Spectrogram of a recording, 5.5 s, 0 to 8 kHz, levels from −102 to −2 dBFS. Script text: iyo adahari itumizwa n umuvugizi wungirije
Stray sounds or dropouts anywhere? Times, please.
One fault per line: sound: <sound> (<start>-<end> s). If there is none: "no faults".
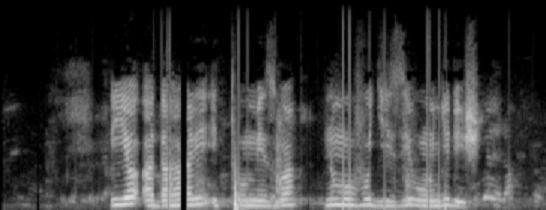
sound: dropout (1.8-1.9 s)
